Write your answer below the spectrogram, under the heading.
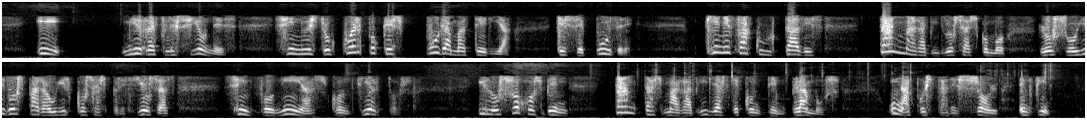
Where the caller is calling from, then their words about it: Basque Country, Spain; de Guipúzcoa.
